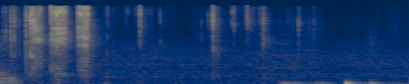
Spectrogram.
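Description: Hands tying off the neck of an inflated latex balloon: a quick cluster of rubbing and stretching noises in the first second, then a few faint clicks.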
